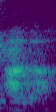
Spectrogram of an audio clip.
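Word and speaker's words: agá: They pronounce it aga.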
